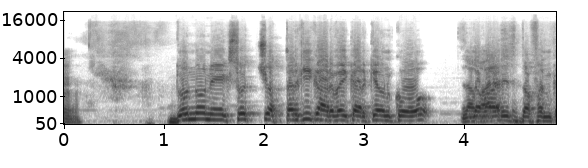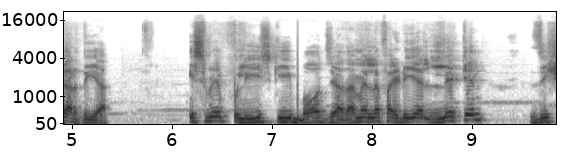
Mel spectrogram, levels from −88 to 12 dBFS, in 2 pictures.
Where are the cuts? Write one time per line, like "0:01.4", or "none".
none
